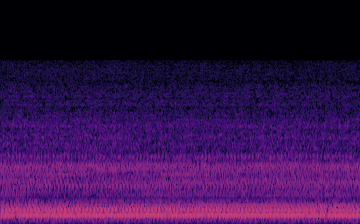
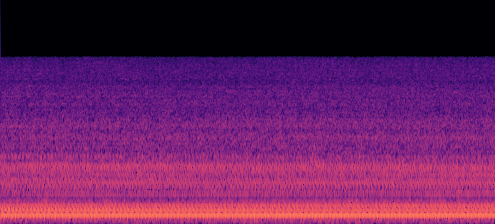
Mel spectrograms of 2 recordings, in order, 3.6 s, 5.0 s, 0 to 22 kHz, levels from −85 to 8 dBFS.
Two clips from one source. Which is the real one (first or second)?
second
